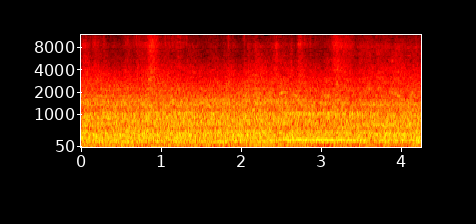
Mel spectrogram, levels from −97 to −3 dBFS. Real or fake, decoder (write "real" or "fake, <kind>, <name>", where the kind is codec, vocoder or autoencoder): fake, vocoder, Vocos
